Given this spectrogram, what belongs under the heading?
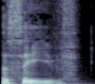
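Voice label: "perceive", British English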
